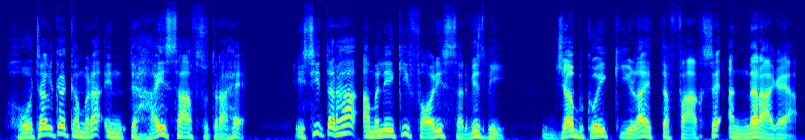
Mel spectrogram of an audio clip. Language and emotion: Urdu, happy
